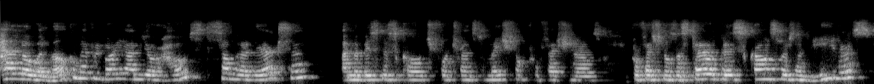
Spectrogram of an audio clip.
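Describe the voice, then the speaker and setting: A woman with a Dutch accent speaks at a fairly quick pace, her pitch varying in an ordinary way. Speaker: business coach and interview host. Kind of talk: interview introduction. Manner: enthusiastic.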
